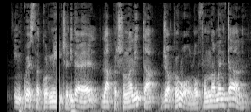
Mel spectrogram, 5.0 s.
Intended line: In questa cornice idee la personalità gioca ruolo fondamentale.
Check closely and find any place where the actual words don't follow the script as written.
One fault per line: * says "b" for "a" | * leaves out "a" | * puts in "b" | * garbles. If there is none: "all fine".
all fine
